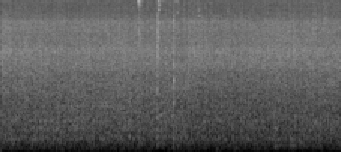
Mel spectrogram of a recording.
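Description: Rain falling steadily, a dense even hiss, with a few faint ticks about two seconds in.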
